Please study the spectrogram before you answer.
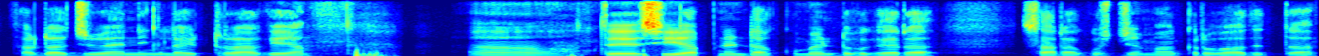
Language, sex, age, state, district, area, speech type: Punjabi, male, 18-30, Punjab, Fatehgarh Sahib, rural, spontaneous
